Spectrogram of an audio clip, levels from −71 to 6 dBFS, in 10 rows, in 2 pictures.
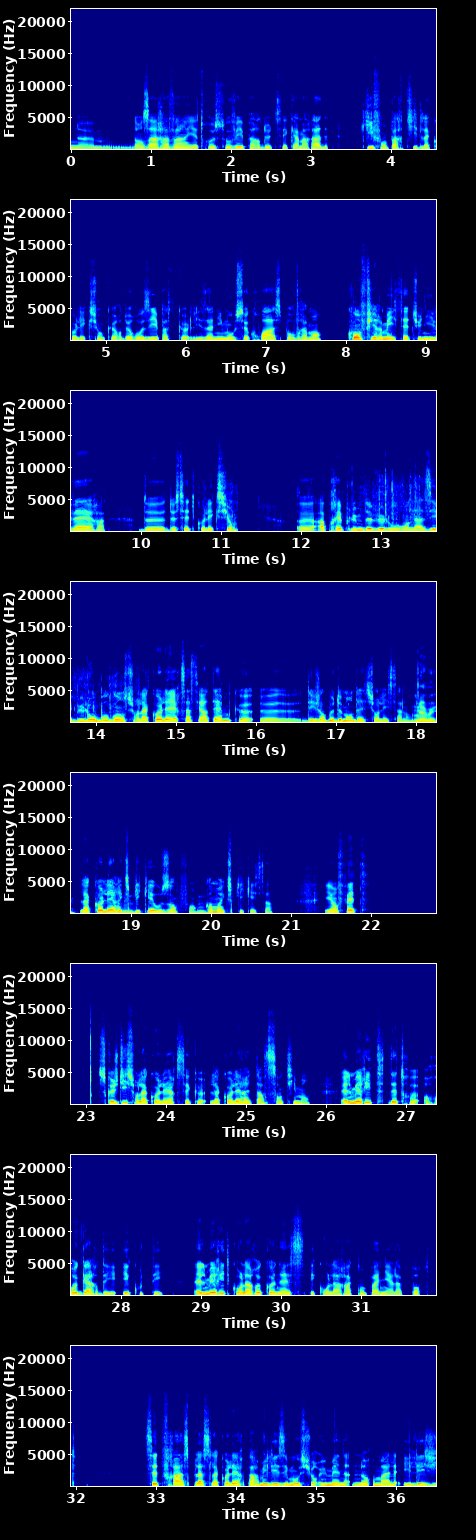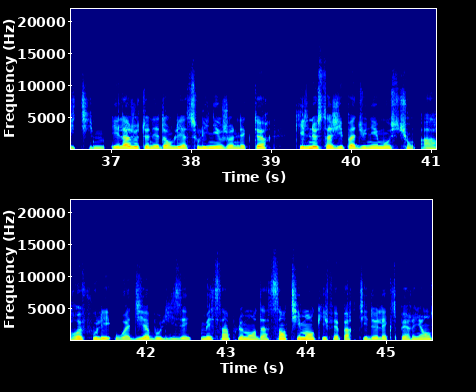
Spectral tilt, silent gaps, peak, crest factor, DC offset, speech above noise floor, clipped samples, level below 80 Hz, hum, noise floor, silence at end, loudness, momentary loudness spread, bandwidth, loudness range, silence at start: -6 dB/octave; none; -4 dBFS; 20 dB; under 0.1%; 50 dB; under 0.1%; -62 dBFS; none; -73 dBFS; 0 s; -24 LUFS; 10 LU; 13 kHz; 5 LU; 0 s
